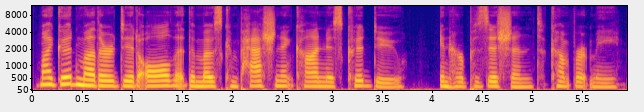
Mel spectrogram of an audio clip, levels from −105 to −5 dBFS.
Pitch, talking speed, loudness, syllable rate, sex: 190 Hz, 180 wpm, -17 LUFS, 4.6 syllables/s, female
